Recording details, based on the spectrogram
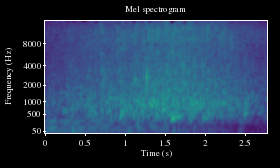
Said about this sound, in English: The headwaters of the Yakima River begin high up in the Cascade Mountains, here at a stream called Gold Creek.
